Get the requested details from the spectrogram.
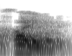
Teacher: En casos de préstamos del inglés, como no existe ese fonema en el castellano, se sustituye por el fonema más próximo, que es la J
